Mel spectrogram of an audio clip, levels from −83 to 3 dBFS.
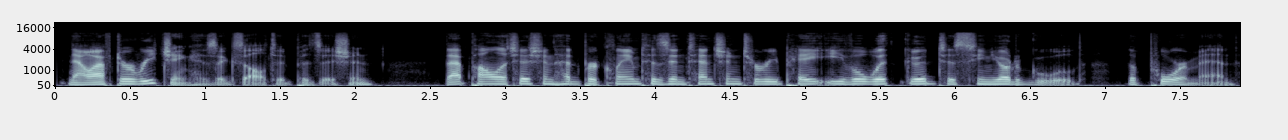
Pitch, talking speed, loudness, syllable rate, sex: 135 Hz, 165 wpm, -20 LUFS, 5.6 syllables/s, male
